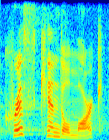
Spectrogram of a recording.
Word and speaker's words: Christkindlmarkt: Community Center for the Chris Kindle Mark did that say it right you did yay I looked at Robert Davis because as I said it I thought oh no is it marked or market so good to see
